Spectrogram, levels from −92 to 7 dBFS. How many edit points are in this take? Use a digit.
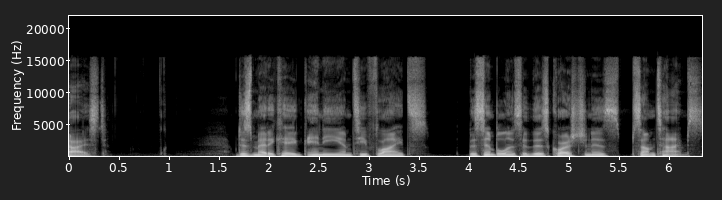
2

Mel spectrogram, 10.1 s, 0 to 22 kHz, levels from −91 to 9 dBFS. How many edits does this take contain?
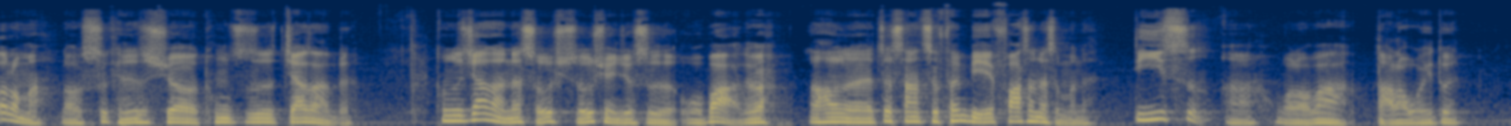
3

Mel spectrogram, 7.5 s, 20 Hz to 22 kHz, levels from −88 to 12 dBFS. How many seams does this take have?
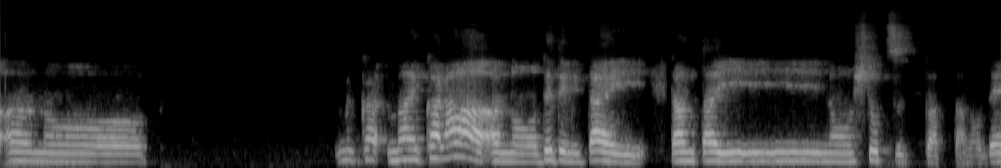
1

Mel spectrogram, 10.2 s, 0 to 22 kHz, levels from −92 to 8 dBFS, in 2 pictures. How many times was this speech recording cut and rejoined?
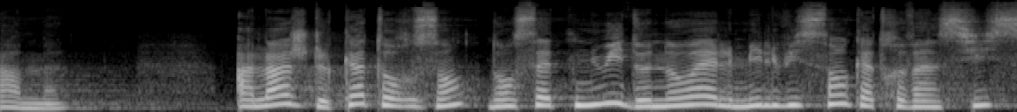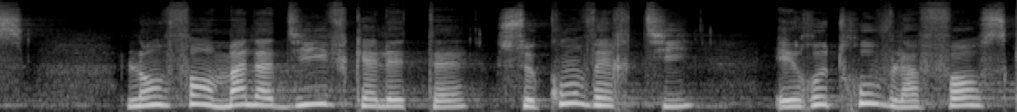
2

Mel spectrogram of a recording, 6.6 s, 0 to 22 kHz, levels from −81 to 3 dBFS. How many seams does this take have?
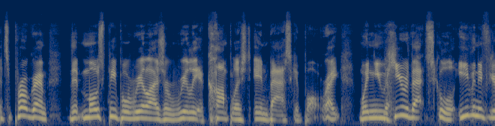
0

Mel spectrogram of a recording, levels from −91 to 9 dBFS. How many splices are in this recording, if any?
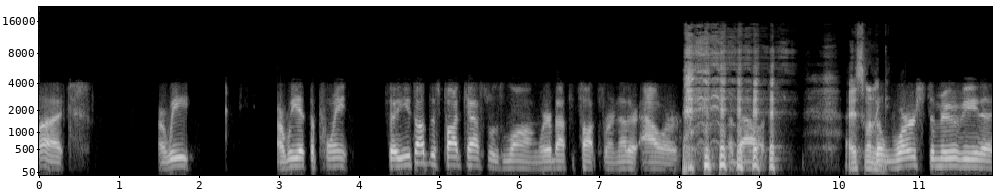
0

